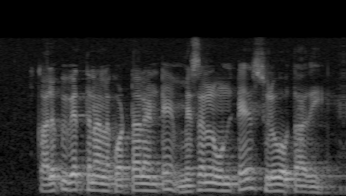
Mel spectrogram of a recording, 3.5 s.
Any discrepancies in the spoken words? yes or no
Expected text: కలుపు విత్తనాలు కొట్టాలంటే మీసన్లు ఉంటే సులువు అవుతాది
no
